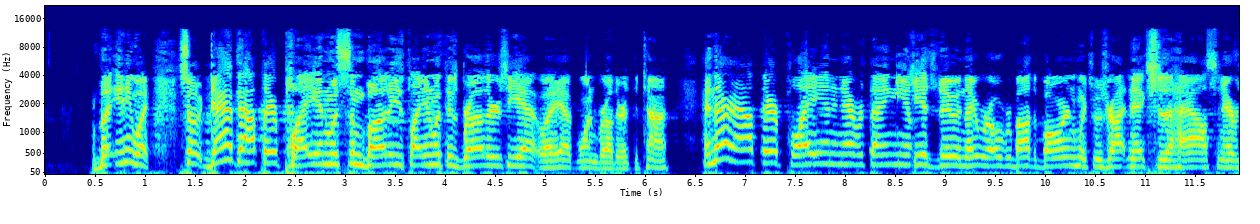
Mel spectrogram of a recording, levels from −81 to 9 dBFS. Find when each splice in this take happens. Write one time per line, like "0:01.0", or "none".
0:08.6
